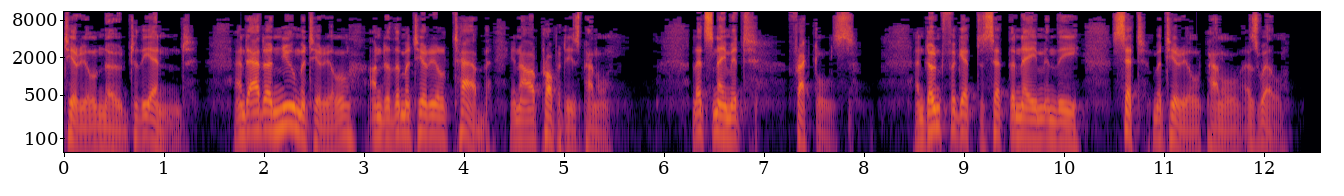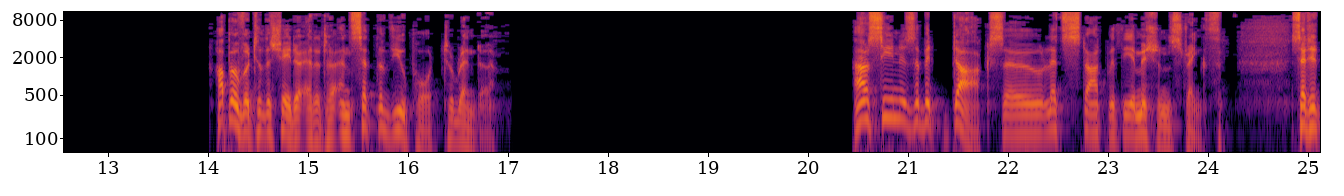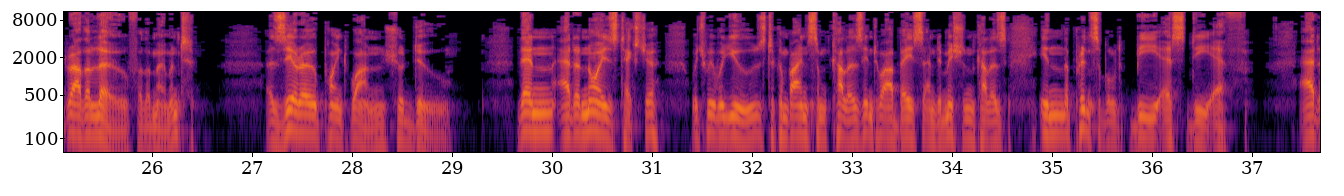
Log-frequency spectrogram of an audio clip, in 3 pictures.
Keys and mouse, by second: 0.7 click, 3.1 click, 5.3-7.4 drag, 7.1 BackSpace, 8.6 shift+BackSpace, 11.1 middle click, 12.5 click, 12.8 click, 13.8 click, 14.6-15.0 drag, 16.6 click, 20.7 shift+click, 22.0 shift+click, 22.9 click, 24.2 click, 34.7 shift+a.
